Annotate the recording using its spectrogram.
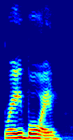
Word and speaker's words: Brayboy: B-R-A-Y-B-O-W. Alicia Brayboy. – Brayboy. – What did I say? – B-R-A-Y-B-O-Y.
